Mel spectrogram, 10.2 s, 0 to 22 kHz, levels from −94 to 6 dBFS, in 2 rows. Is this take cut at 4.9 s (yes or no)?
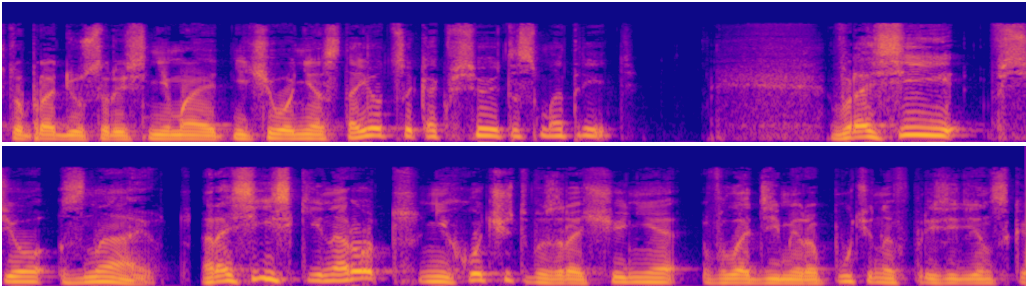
yes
